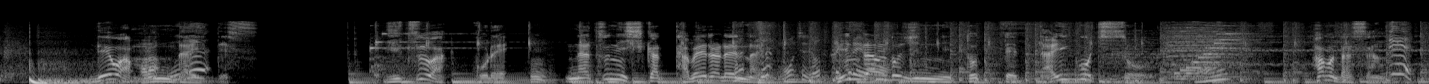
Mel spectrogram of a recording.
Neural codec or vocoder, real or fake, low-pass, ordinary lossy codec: none; real; none; none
